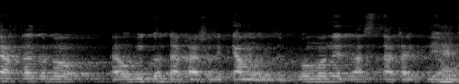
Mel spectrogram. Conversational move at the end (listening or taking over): taking over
